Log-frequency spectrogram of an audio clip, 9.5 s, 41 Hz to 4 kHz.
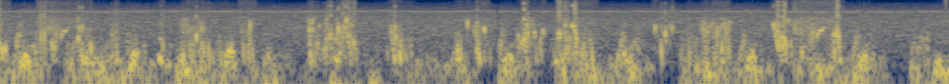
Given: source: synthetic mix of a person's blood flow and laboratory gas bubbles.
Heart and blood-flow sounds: Doppler ultrasound of blood flow; precordium
0.00-0.14 s: bubbles
0.39-1.27 s: bubbles
1.59-1.70 s: bubbles
1.82-2.32 s: bubbles
2.41-2.59 s: bubbles
3.09-3.63 s: bubbles
3.88-4.17 s: bubbles
4.57-4.96 s: bubbles
5.17-5.50 s: bubbles
5.54-6.01 s: bubbles
6.55-6.77 s: bubbles
6.89-6.96 s: bubbles
7.02-7.36 s: bubbles
7.72-8.48 s: bubbles
From the record:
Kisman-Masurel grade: 333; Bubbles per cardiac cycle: rolling drumbeat, 9 or more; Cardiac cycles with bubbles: 50 to 99%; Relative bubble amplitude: loud (0.450 to 0.775); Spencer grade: 3 (all of the cardiac periods contain showers or single bubble signals, but not dominating or overriding the cardiac motion signals); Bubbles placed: only in the low amplitude regions of the cardiac cycle

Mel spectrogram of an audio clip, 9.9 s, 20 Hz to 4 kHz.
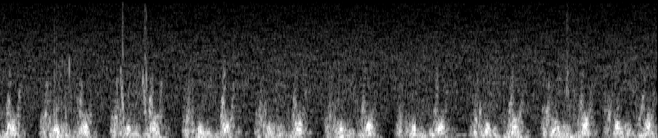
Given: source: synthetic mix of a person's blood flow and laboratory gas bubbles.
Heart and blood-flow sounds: Doppler ultrasound of blood flow; precordium
0.79-1.10 s: bubbles
1.79-1.99 s: bubbles
2.14-2.28 s: bubbles
8.50-8.59 s: bubbles
From the record:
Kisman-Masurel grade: 121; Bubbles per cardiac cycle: 1 to 2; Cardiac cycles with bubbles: 10 to 50%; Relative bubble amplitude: barely perceptible (0.100 to 0.250); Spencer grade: 2 (many but less than half of the cardiac periods contain bubble signals, singularly or in groups); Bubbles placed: only in the low amplitude regions of the cardiac cycle

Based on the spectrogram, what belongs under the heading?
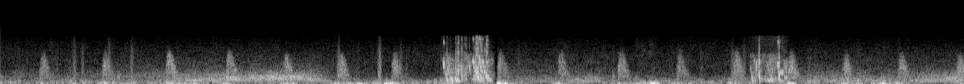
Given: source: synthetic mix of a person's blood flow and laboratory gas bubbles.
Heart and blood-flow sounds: Doppler ultrasound of blood flow; subclavian vein
4.40-4.95 s: bubbles
7.47-7.90 s: bubbles
From the record:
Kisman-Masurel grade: 223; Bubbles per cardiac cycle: several, 3 to 8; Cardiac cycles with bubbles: 10 to 50%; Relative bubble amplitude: loud (0.450 to 0.775); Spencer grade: 2 (many but less than half of the cardiac periods contain bubble signals, singularly or in groups); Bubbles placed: anywhere in the cardiac cycle

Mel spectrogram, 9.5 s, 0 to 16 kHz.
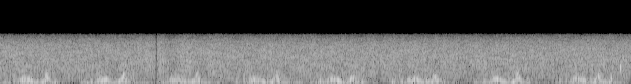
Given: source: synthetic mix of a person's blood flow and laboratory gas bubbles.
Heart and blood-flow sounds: Doppler ultrasound of blood flow; precordium
9.13-9.24 s: bubbles
9.28-9.40 s: bubbles
From the record:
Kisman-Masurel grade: 123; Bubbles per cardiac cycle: 1 to 2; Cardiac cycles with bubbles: 10 to 50%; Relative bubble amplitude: loud (0.450 to 0.775); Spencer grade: 2 (many but less than half of the cardiac periods contain bubble signals, singularly or in groups); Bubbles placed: only in the low amplitude regions of the cardiac cycle

